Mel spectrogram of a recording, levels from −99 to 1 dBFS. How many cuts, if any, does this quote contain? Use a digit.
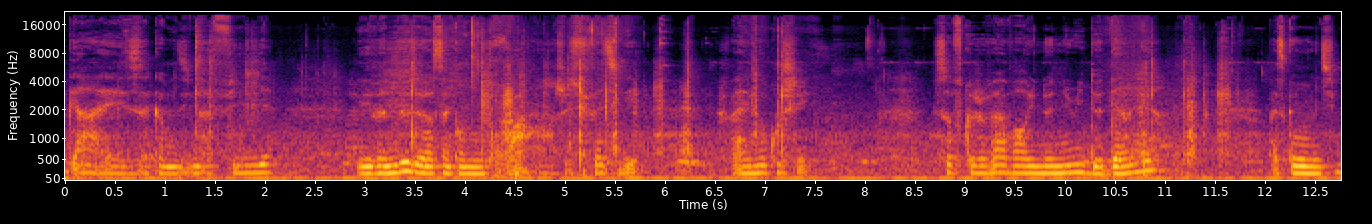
0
